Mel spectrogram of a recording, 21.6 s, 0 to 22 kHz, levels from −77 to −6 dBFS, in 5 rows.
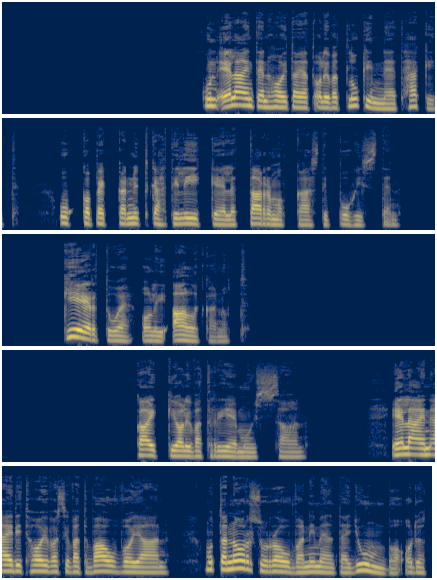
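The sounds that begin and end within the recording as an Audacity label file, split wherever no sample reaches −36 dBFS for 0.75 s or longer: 2.020000	8.280000	sound
9.300000	11.080000	sound
14.360000	16.010000	sound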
